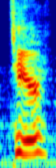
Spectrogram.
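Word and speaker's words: TYR: Purple with gold okay is it tier or the how do you say it tiar tier okay I don't think it's Tire I'm pretty sure it's tier what I don't think it's TI because that would be the only other thing that I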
